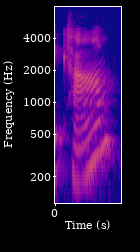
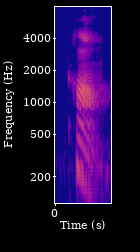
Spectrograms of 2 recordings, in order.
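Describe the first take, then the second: First: Com said "kahm", rhyming with Tom; com with open vowel. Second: Short "uh" vowel in come. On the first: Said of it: "that's what it sounds like". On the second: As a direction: come said "kum", rhyming with hum. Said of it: "sometimes it's gonna say come". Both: Shown as a demonstration.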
